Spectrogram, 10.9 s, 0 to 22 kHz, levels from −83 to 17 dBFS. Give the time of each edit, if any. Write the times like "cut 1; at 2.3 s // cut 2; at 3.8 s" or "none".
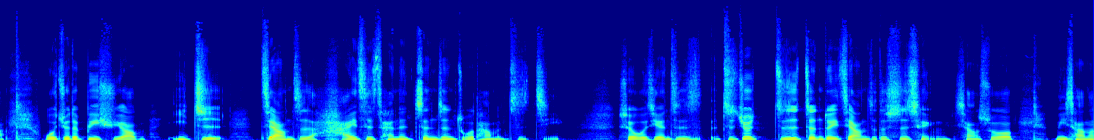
none

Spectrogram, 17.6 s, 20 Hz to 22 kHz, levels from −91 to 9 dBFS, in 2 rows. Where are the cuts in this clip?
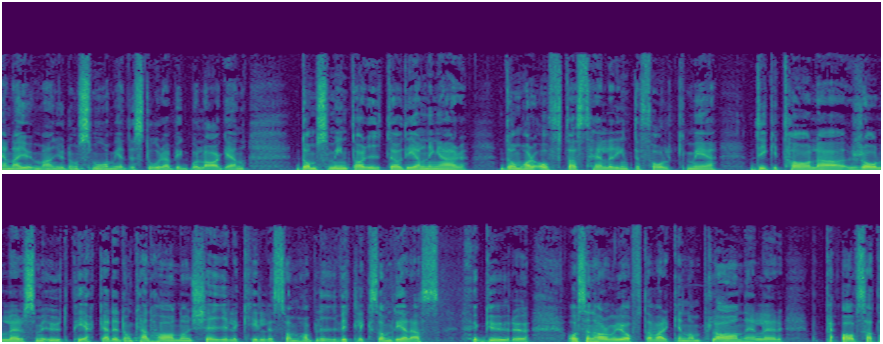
none

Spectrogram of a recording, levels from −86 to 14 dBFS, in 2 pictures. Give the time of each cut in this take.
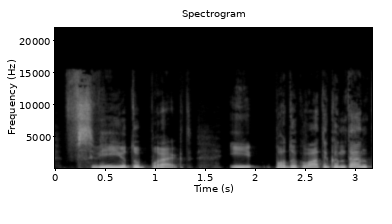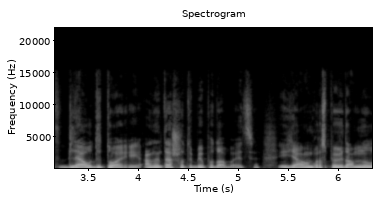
cut 1; at 5.4 s

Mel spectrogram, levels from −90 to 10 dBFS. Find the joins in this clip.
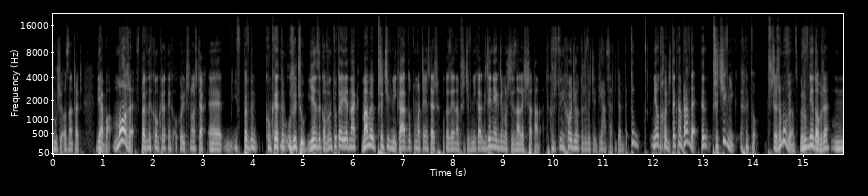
cut 1; at 7.5 s

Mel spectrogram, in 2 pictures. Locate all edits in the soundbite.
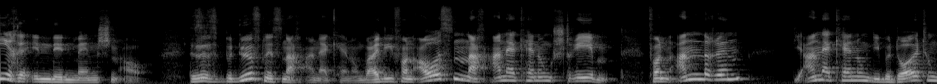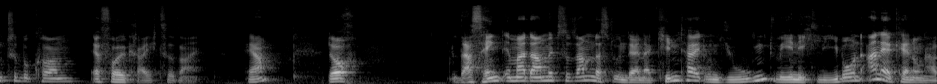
none

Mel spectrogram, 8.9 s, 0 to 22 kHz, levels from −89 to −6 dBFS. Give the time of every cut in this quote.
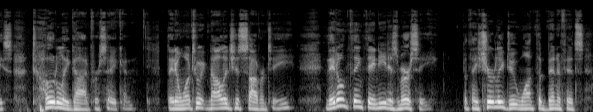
cut 1; at 2.4 s

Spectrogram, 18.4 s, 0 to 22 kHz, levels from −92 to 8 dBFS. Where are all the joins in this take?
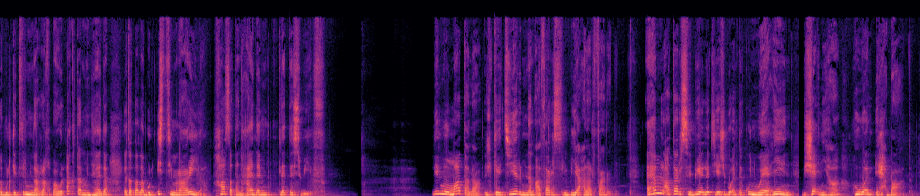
cut 1; at 4.2 s // cut 2; at 16.0 s

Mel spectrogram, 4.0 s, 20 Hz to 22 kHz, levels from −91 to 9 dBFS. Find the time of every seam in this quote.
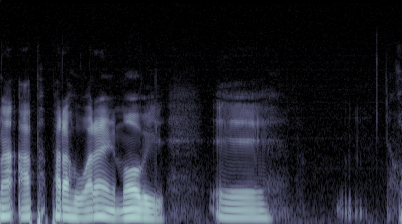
none

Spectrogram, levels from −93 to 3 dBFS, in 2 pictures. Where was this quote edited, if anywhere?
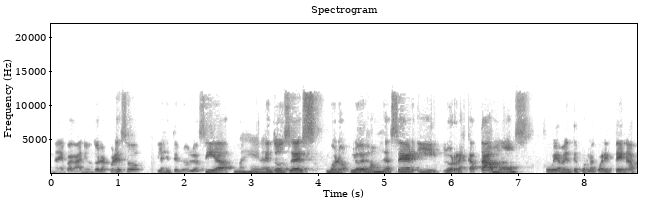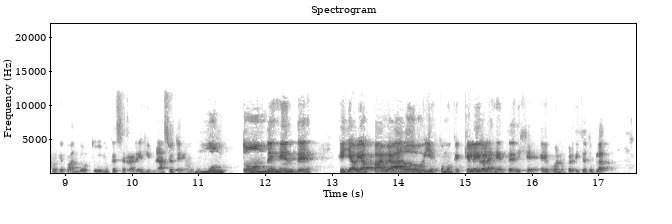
none

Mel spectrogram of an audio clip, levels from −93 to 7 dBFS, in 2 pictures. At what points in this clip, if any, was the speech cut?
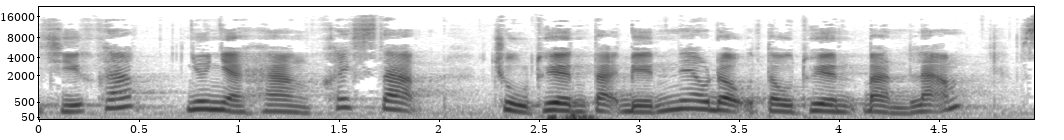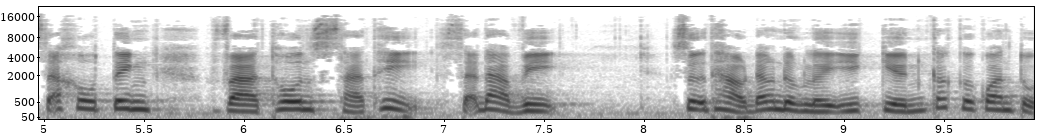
none

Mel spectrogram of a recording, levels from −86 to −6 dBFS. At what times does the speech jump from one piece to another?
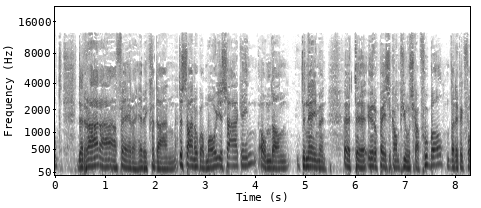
cut 1; at 2.4 s

